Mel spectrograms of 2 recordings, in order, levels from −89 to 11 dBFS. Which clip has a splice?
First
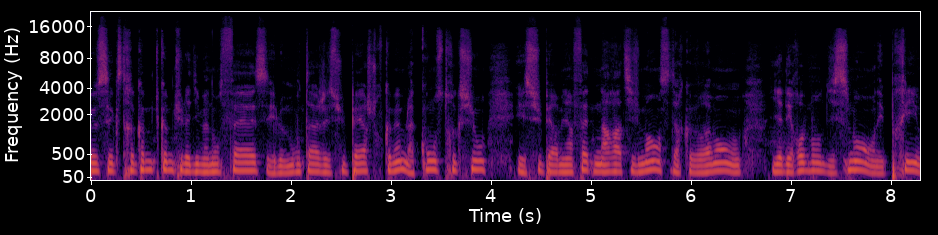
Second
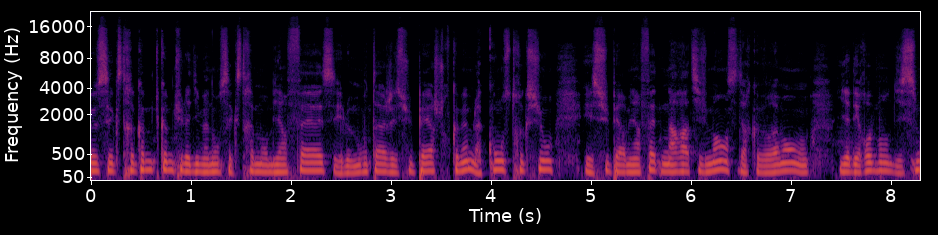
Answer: first; 1 cut; at 1.3 s

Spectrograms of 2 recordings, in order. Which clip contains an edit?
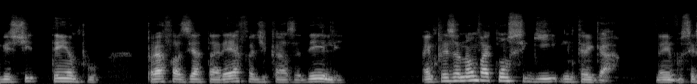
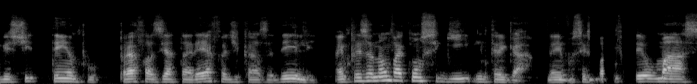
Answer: second; 3 cuts; at 1.1 s, 3.2 s, 5.4 s

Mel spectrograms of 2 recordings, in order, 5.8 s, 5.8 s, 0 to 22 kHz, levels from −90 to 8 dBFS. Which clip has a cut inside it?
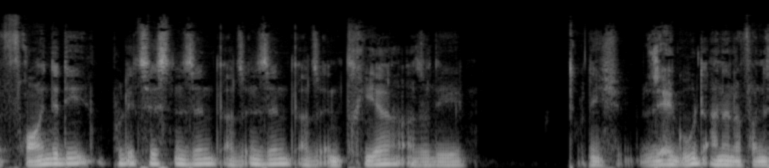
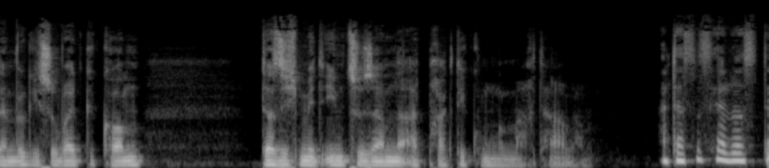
first; 2 cuts; at 1.9 s, 4.4 s

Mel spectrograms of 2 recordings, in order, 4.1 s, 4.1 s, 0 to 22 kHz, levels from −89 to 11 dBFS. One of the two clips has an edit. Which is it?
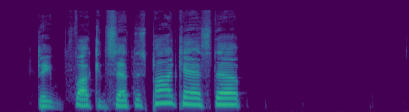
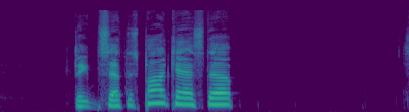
second; 1 cut; at 1.0 s

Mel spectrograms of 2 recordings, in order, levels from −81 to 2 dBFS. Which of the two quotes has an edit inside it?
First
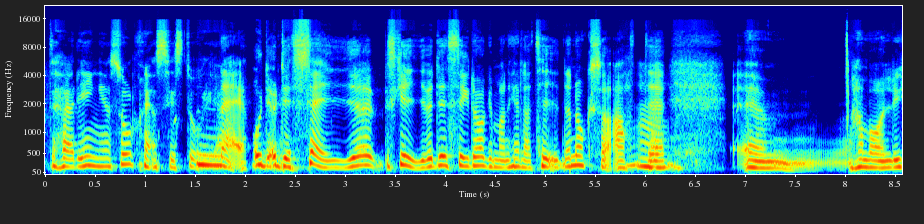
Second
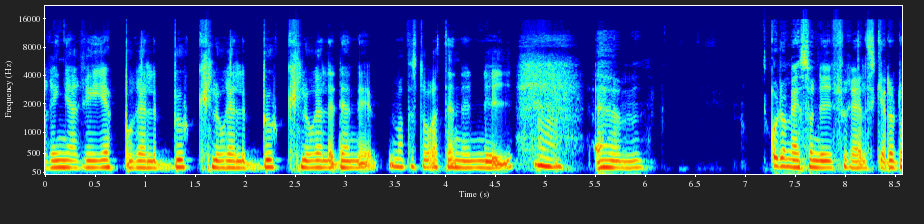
second; 1 cut; at 1.8 s

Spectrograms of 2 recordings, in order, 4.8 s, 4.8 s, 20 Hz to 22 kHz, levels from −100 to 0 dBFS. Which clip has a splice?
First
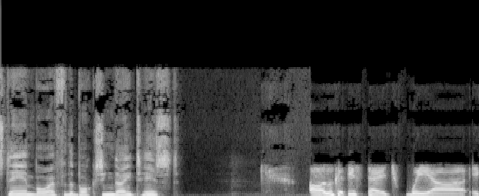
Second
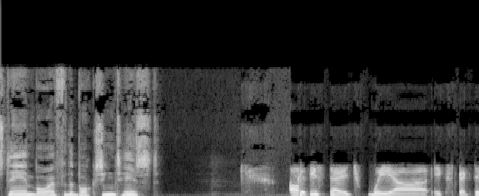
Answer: second; 2 cuts; at 1.1 s, 3.0 s

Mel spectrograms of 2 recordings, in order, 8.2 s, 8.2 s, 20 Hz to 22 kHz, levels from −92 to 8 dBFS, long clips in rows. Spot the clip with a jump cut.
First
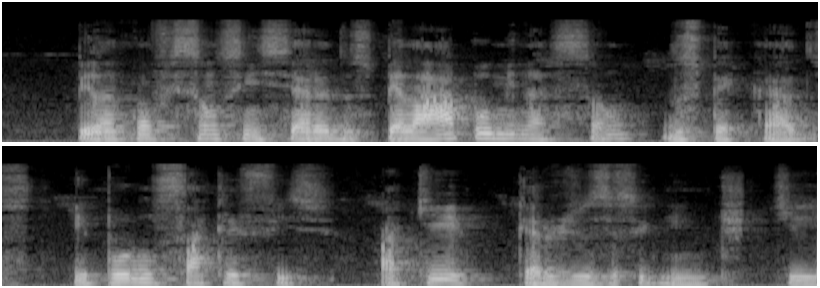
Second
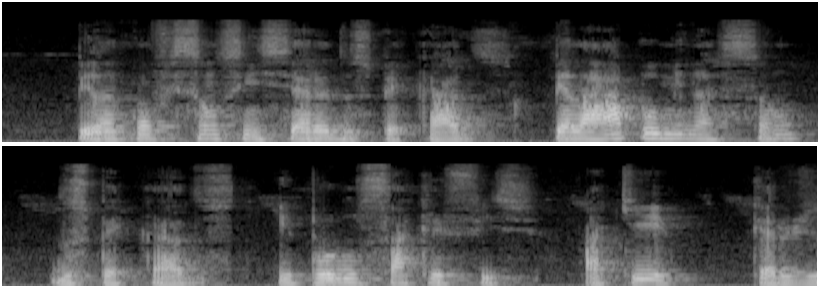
first; 4 cuts; at 1.9 s, 3.2 s, 6.6 s, 7.1 s

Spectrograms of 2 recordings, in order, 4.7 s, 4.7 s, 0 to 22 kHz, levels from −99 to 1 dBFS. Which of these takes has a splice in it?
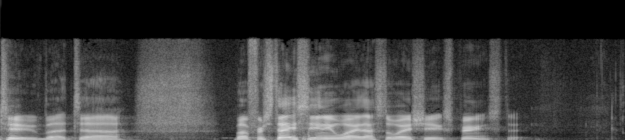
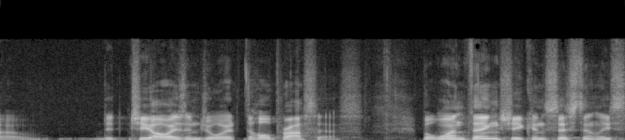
second; 2 cuts; at 1.0 s, 1.7 s

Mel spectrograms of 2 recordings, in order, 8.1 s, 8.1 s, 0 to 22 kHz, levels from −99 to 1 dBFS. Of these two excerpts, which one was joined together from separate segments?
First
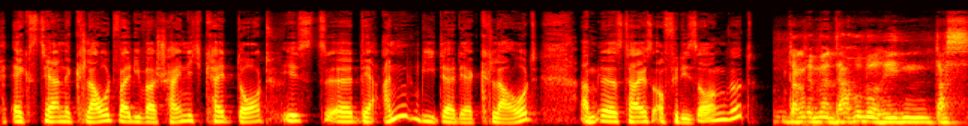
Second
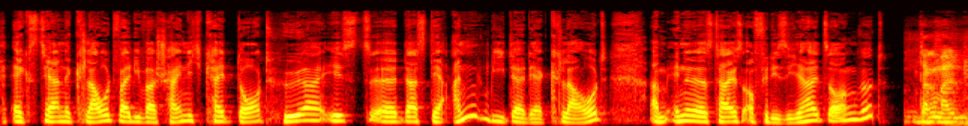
first; 5 cuts; at 2.3 s, 3.0 s, 5.0 s, 5.7 s, 6.7 s

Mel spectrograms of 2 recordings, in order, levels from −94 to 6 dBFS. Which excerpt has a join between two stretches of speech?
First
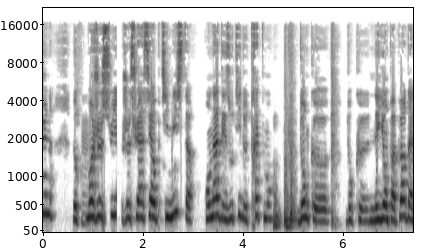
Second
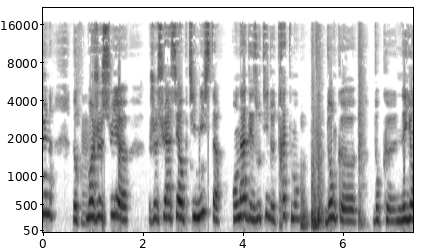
first; 1 cut; at 1.5 s

